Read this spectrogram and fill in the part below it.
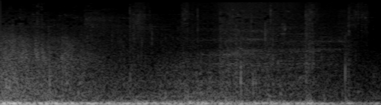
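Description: Confringo fire spell in Hogwarts Legacy bursting into a heavy, low explosion that decays into a dull, rumbling roar across a couple of seconds.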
